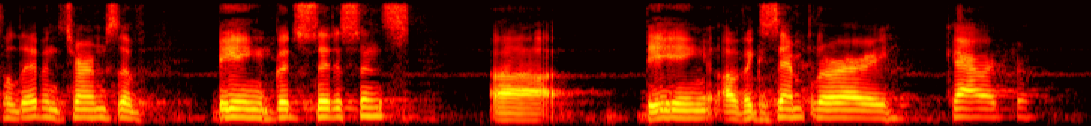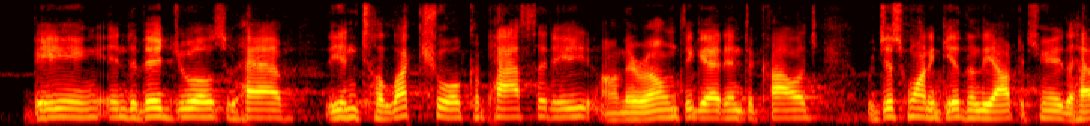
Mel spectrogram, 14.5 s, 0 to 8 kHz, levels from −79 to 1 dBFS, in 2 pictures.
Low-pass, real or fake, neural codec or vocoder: 7.2 kHz; fake; codec, 16 kHz, 4 kbps, FreqCodec, larger model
